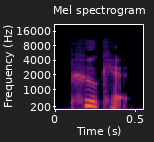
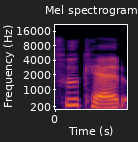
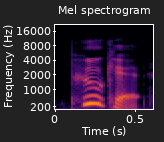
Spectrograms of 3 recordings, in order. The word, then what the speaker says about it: Phuket: And look, for anyone listening, let's just get the pronunciation right immediately. We are talking about Phuket. Okay, not Fuket or anything else. Phuket.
